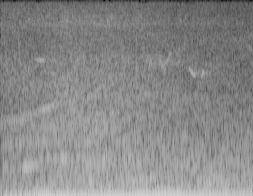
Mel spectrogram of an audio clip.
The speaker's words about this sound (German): buxierte ihn in das Auto und stieg dann selbst ein. Und los ging die Fahrt.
